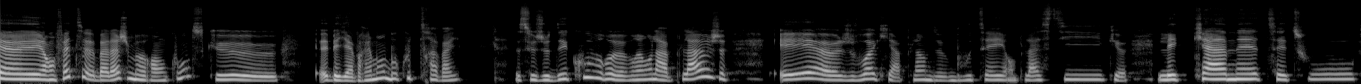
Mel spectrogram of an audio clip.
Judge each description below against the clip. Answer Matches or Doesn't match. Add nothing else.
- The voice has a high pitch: Matches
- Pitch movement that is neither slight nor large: Matches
